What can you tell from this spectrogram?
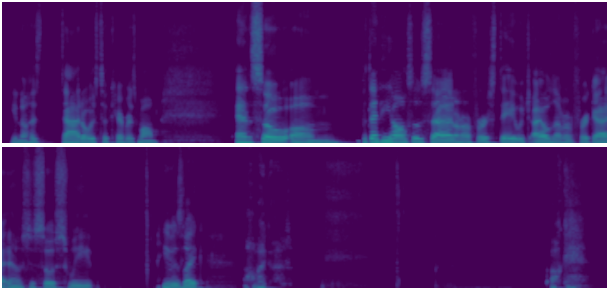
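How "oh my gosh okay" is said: near-whispered, breathy, choked with emotion. Recalling what he said on their first date, choked up. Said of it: "I'm trying to get the words out".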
